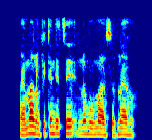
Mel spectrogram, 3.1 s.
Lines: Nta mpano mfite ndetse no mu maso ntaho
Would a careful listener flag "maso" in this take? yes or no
no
